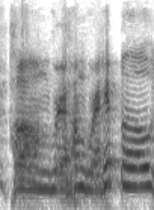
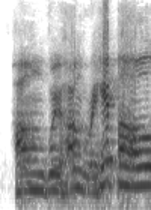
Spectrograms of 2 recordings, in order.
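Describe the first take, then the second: First: Said in the usual way. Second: "hungry hippo" with a lift on "hippo"; louder playful "Hungry, hungry hippo"; game jingle. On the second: Shown as a demonstration. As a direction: chant it like the toy ad. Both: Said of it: "Remember that game?".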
